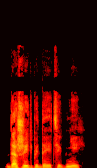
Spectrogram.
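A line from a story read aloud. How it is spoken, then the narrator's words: Sighing. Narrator (Russian): вздохнула Лена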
